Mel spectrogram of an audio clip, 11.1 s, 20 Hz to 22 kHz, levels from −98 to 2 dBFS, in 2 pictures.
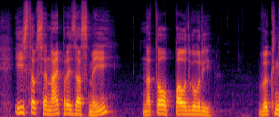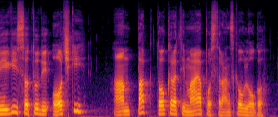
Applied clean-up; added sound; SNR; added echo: none; none; none; none.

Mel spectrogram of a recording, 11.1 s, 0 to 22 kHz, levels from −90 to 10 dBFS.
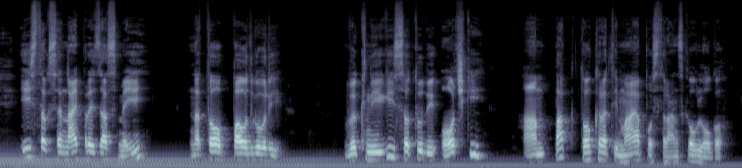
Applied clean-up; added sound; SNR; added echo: classical method log-MMSE.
